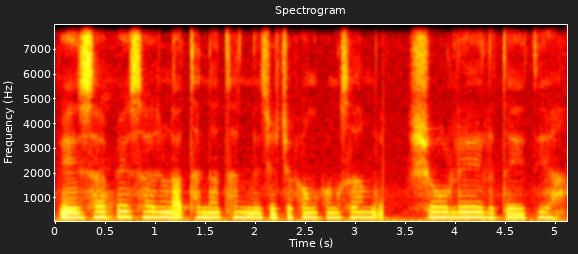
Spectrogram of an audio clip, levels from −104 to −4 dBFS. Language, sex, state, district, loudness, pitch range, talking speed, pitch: Wancho, female, Arunachal Pradesh, Longding, -19 LUFS, 195-215 Hz, 175 wpm, 205 Hz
